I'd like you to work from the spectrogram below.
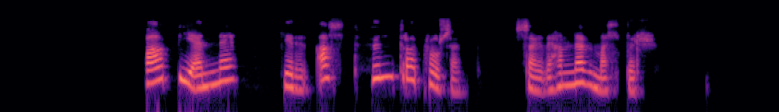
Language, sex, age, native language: Icelandic, female, 30-39, Icelandic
